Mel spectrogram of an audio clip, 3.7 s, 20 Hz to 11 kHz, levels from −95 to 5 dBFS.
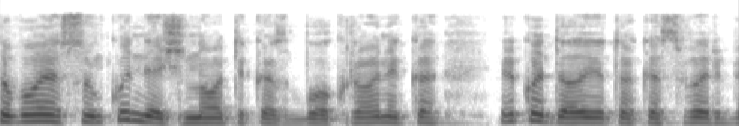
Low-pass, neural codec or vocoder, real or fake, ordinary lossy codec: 7.2 kHz; codec, 16 kHz, 8 kbps, FunCodec, trained on Chinese and English, 25 frames a second; fake; AAC, 64 kbps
